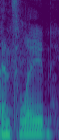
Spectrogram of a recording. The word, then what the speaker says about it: enfilade: Enfilade? Yeah. – Enfilade. According to the dictionary, that's how you say it.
